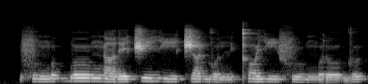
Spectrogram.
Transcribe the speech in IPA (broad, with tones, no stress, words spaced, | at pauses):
fʊ˨ŋo˦ ɡ͡boː˦ŋa˨ɾe˦ t͡ʃi˦jiː˨t͡ʃa˦ ɡo˨nɪ˦kʰɔ˦jiː˨ fuː˨ŋo˨ɾoː˨ɡʊ˦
